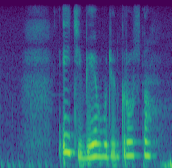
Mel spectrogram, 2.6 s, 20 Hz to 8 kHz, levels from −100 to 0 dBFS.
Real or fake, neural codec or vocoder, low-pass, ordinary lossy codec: real; none; 7.2 kHz; none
